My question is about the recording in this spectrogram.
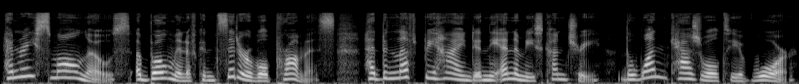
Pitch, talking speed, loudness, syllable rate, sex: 235 Hz, 150 wpm, -19 LUFS, 5.1 syllables/s, female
